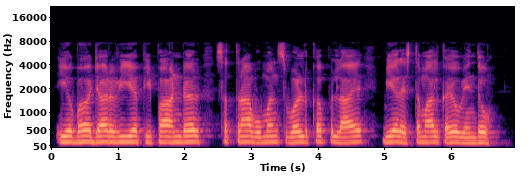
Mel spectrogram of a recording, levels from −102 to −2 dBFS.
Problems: none marked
